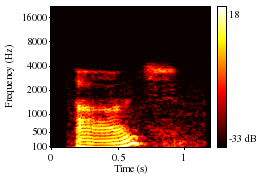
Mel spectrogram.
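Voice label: "eins", Alsatian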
